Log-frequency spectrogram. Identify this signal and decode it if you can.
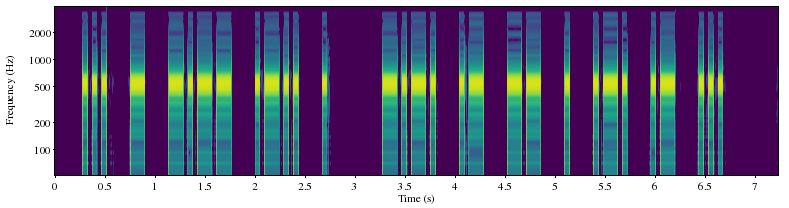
Morse code, heard as a keyed tone, about 25 wpm, spaced as for 20 wpm, 550 Hz. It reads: STYLE CAMERAS
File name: podcast / News headlines-1x-25x20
